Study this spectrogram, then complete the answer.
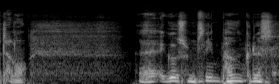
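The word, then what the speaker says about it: St Pancras: uh it goes from St panas station not see pancreas as Charlotte pointed out was mispronouncing it but yeah yeah you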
